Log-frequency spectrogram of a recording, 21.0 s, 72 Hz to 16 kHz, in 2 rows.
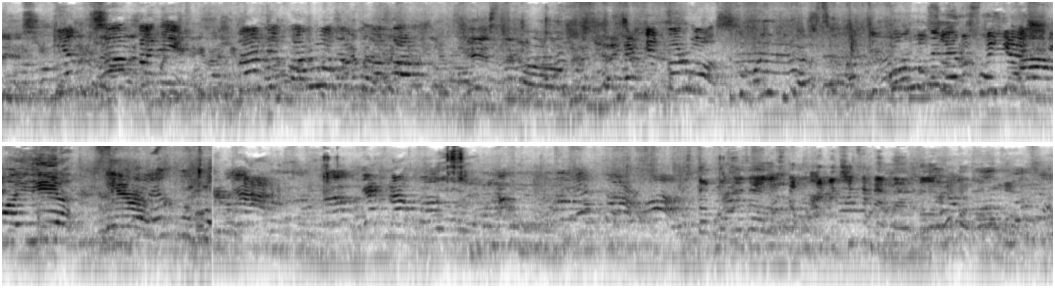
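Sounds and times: children talking and calling out: 0:00.0 - 0:21.0.

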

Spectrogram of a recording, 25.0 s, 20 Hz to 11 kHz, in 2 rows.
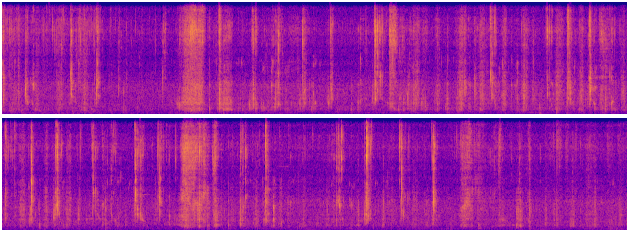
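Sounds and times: wet chewing: 0:00.0 - 0:03.4, 0:04.1 - 0:25.0.

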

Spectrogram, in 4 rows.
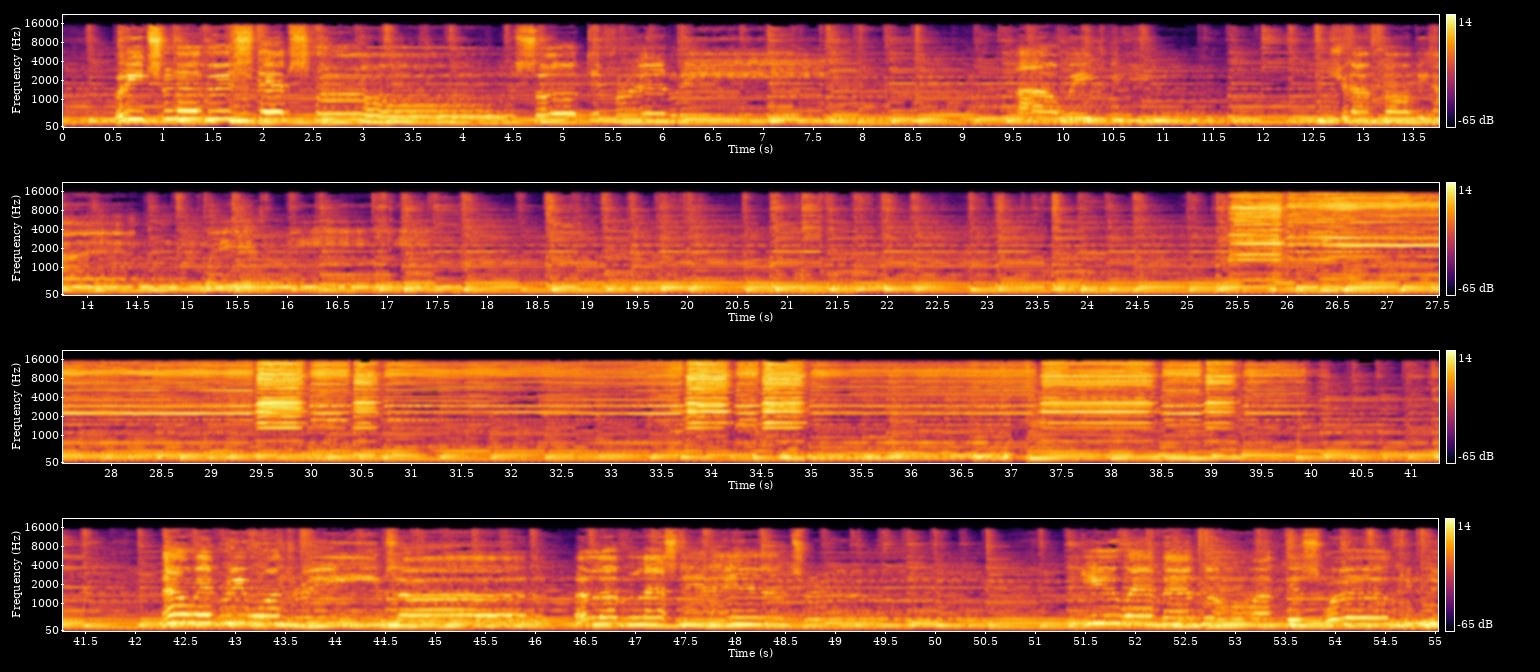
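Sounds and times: harmonica solo: 0:00.0 - 0:08.3, 0:25.3 - 0:41.9
strummed acoustic guitar: 0:00.0 - 0:55.0.

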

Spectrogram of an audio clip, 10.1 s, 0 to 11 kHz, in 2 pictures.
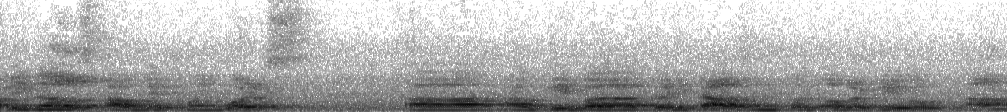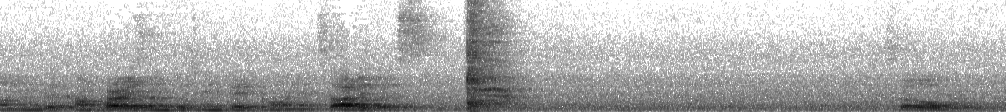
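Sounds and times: low room noise: 0:00.0 - 0:10.0
person coughing: 0:07.4 - 0:07.8.

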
